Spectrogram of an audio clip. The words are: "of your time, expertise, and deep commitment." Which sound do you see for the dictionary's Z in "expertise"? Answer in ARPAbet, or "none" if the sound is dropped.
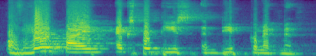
S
